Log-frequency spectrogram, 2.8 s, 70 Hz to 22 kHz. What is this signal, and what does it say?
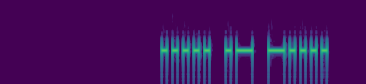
Morse code, heard as a keyed tone, about 30 wpm, 700 Hz. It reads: 5A6
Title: Common Cut Numbers - 3-Digit 30wpm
